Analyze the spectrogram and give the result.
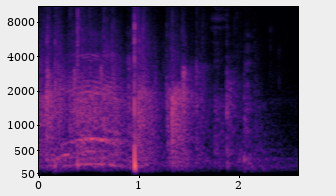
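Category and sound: crowd, clapping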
